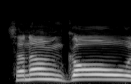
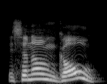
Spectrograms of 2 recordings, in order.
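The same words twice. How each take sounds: First: "own" leaned on, louder and slower; stress on own. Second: Said in the usual way. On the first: Real, not acted. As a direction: insist it's an own goal.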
